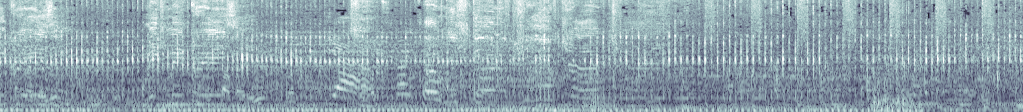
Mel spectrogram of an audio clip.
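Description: Small motorcycle's engine running steadily at cruising speed as it carries a passenger along a dirt track, a low even hum that eases off about nine seconds in.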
